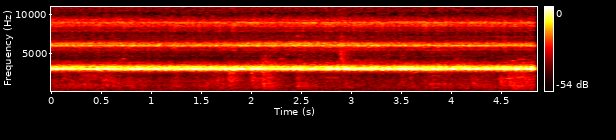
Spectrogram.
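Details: Common cicada in a field recording made with shotgun microphones on a Zoom F3 recorder: a steady, piercing high-pitched tonal whine held without a break, with fainter overtones above and a soft hiss of background noise.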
